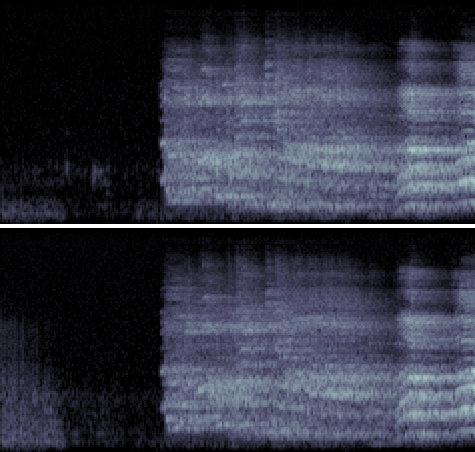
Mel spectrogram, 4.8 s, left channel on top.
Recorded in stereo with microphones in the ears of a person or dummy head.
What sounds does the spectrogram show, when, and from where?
1.6 s laughter: 45° left (ahead or behind), 3.5 m; by 3.6 s 50° left (ahead or behind), 2.5 m
3.7 s a scream: 15° left (ahead or behind), 3.5 m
